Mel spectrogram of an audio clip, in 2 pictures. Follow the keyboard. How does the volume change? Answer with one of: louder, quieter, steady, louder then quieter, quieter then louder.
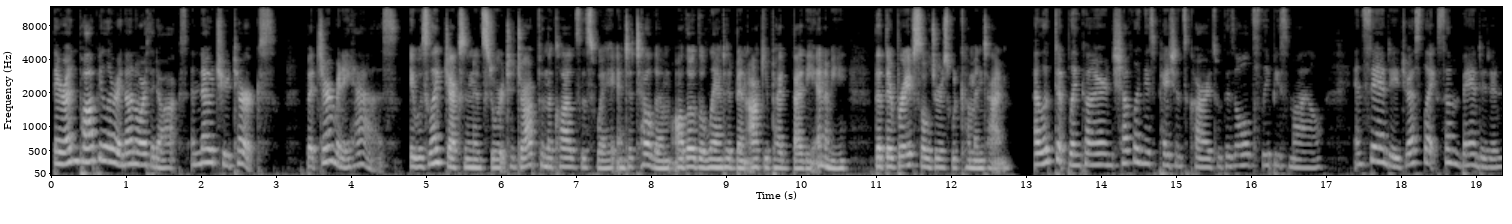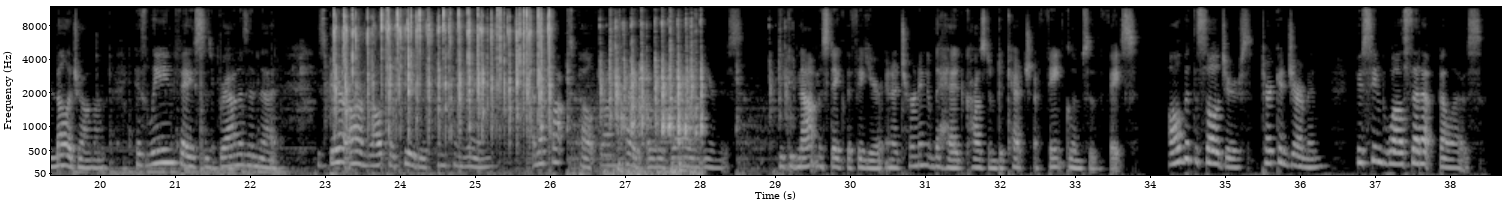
louder.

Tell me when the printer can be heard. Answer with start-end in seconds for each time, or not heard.
not heard.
